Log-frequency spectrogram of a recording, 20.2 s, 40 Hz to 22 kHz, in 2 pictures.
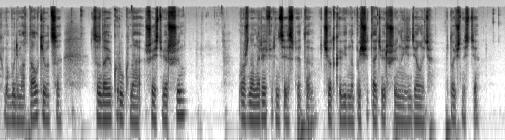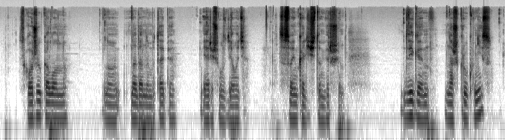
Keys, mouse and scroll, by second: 0.2-0.5 scroll up 2, 0.9 shift+middle click, 1.4 shift+click, 2.1 middle click, 3.9 KP_1, 8.2 shift+middle click, 9.1 s, 10.2 g, 11.1 g, 12.8 g, 14.4 scroll up 2, 15.1 shift+middle click, 16.1 scroll up 2, 17.0 s.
